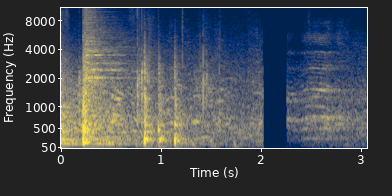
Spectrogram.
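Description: A drum beats loudly in a crowd.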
